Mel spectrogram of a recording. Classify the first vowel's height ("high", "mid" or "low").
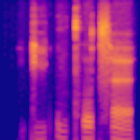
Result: high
